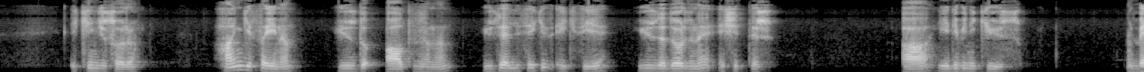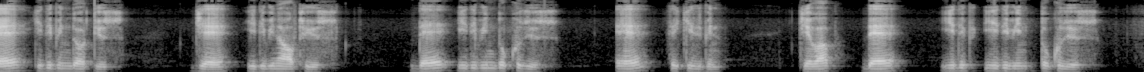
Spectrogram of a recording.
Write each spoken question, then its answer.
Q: Hangi sayının %6'sının 158 eksiği %4'üne eşittir?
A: Cevap D. 7900.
